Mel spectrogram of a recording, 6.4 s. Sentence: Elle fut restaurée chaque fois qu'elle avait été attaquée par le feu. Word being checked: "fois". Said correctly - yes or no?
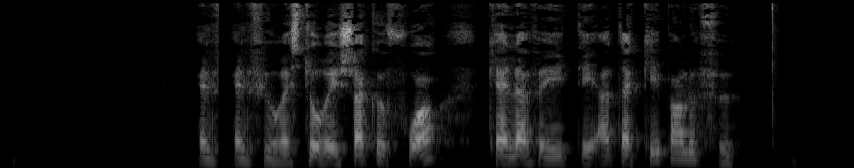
yes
